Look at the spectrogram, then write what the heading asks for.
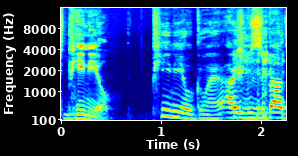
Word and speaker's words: pineal: No, I've been reading a lot about your pineal gland, I believe is how. It's pineal.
